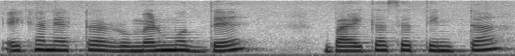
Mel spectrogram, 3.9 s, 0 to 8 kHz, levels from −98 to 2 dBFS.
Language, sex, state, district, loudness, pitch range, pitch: Bengali, female, Assam, Hailakandi, -12 LUFS, 205-235 Hz, 225 Hz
